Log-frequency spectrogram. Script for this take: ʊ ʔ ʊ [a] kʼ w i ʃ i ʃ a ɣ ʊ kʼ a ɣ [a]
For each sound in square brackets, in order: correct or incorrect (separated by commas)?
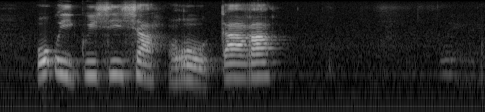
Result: incorrect, correct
